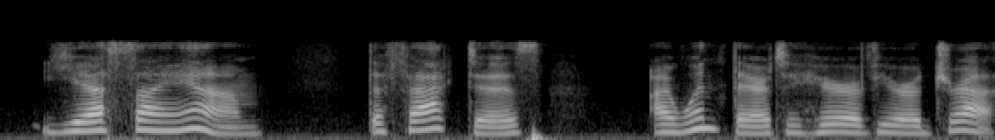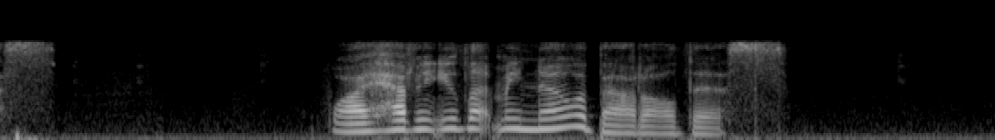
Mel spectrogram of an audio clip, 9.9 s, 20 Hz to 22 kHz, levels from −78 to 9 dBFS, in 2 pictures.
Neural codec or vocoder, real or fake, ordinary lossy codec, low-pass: none; real; Opus, 24 kbps; 7.2 kHz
